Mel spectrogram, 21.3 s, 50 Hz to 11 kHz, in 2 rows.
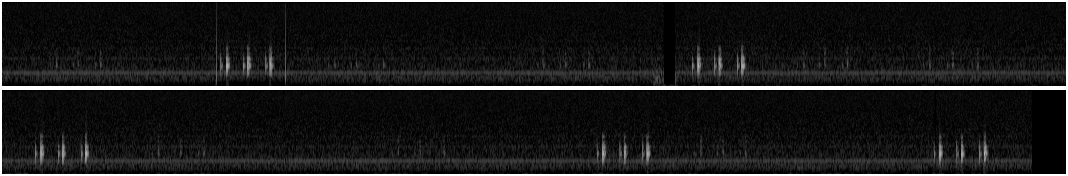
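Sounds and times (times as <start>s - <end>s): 
Pelobates fuscus frogs calling: 2.2s - 2.8s, 6.8s - 7.5s, 11.0s - 11.6s, 16.6s - 17.2s, 19.9s - 20.6s.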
